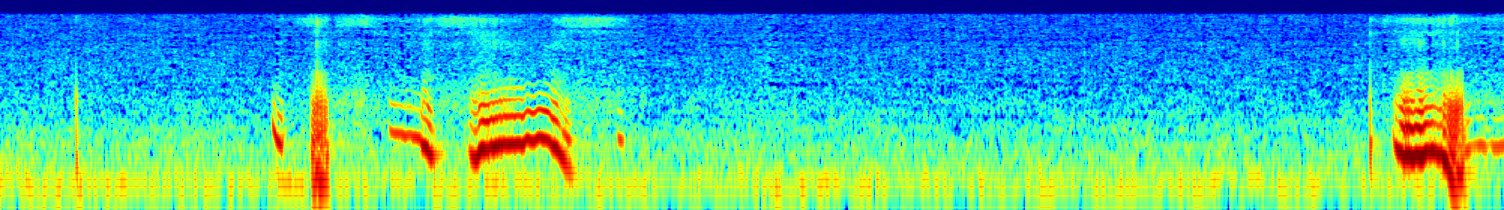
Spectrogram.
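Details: An aged Pomeranian dozing: a string of short, rising and falling nasal squeaks and whistled snorts, then a pause, and one more bent, whining snore tone near the end.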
